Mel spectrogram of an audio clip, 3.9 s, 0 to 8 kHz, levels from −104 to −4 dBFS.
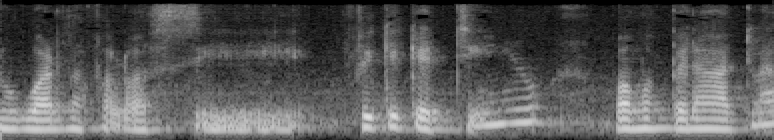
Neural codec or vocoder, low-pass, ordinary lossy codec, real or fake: vocoder, 22.05 kHz, 80 mel bands, HiFi-GAN; 7.2 kHz; MP3, 48 kbps; fake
